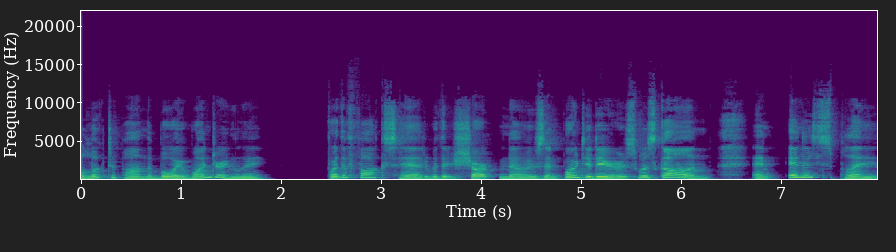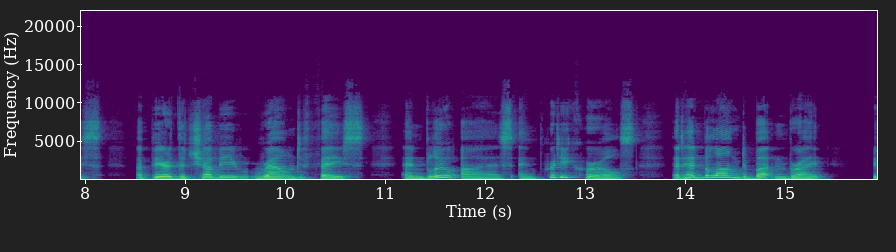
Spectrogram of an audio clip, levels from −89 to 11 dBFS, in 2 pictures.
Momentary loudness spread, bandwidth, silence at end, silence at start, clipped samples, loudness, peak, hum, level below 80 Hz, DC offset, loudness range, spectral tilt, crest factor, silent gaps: 12 LU; 11 kHz; 0 s; 0 s; under 0.1%; -20 LUFS; -4 dBFS; none; -62 dBFS; under 0.1%; 3 LU; -6.5 dB/octave; 16 dB; 2.34-2.45 s, 8.45-8.50 s, 15.65-15.87 s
